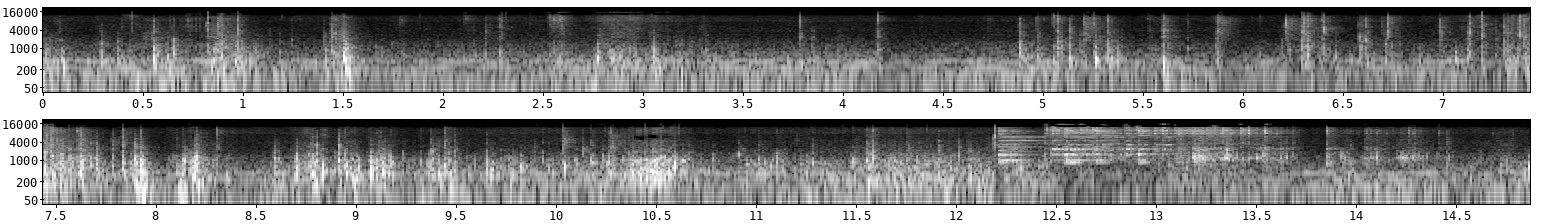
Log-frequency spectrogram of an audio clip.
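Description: Plastic bag of dry puppy food being torn open and handled, crinkling and crackling in irregular bursts, with a brief rattle near the end as the bag is tipped.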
